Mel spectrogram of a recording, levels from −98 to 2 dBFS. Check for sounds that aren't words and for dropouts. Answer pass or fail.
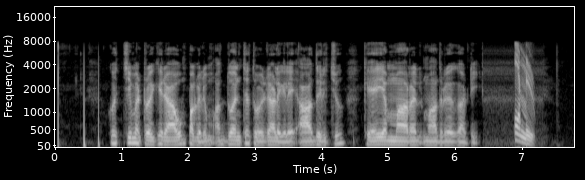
fail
